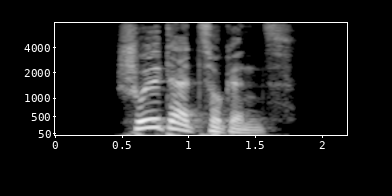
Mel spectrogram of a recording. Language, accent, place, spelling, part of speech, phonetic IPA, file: German, Germany, Berlin, Schulterzuckens, noun, [ˈʃʊltɐˌt͡sʊkn̩s], De-Schulterzuckens.ogg
- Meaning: genitive of Schulterzucken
